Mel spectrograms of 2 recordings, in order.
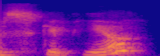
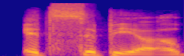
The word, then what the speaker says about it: Scipio: This is Scipio. Did I pronounce that right? No, No? it's Scipio, but I don't mind.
